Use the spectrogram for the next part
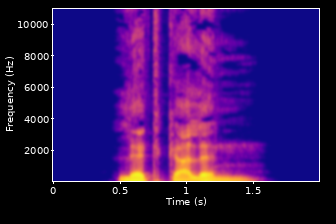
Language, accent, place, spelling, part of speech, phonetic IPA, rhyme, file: German, Germany, Berlin, Lettgallen, proper noun, [lɛtˈɡalən], -alən, De-Lettgallen.ogg
- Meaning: Latgale (a region of Latvia)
